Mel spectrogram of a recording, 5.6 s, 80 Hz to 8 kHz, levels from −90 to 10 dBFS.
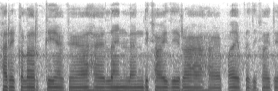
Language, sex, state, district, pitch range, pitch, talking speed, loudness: Hindi, male, Chhattisgarh, Bastar, 100-105 Hz, 105 Hz, 150 wpm, -21 LUFS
